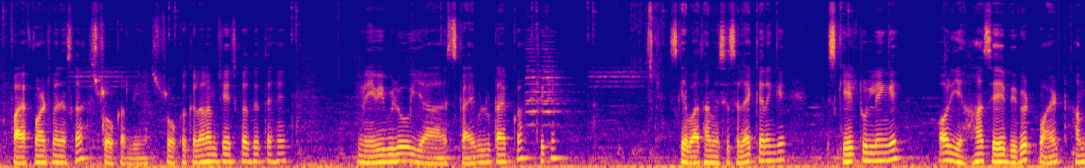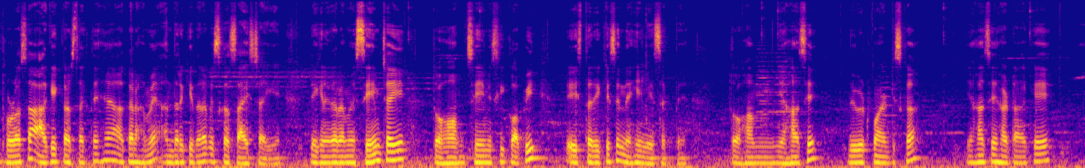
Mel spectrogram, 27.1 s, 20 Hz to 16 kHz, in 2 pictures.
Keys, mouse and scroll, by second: 18.7 alt+click, 21.5 Escape.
